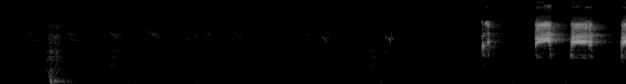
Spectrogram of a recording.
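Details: Male black francolin calling: faint high twittering and thin chirps give way to three loud, harsh, rasping bursts about half a second apart at the end of the recording.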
